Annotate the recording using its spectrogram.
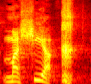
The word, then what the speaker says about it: Mashiach: And the way that you pronounce that is Mashiach. And if you don't sound like you're hawking up something, you don't say it right.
